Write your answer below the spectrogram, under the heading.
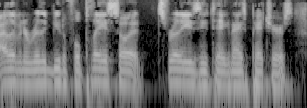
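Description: A man with a Western Canadian accent speaks at a medium pitch. His intonation is monotone and flat. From Canada, British Columbia. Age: 20s. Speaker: urban farmer. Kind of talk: interview conversation.

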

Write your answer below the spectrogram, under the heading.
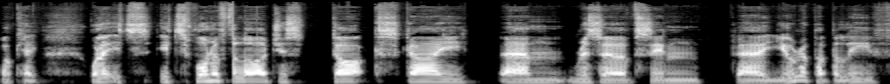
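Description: A man with a Northumbrian accent is heard in a dry, close sound with no echo on a very clean recording with a silent background. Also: medium pitch for a man, ordinary pitch variation, fairly slow pace. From northern England, Northumberland. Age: 40s. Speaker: mental health nurse. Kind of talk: casual interview.

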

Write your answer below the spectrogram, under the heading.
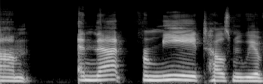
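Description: A woman speaks with ordinary pitch variation in a dry, close recording with no echo, very clean against a silent background. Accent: slight New York. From Long Island, New York. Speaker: nonprofit CEO. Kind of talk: interview.

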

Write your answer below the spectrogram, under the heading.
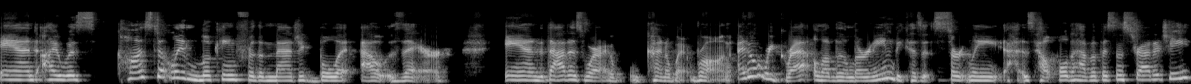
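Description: At a moderate pace, a plain, everyday voice speaks with ordinary pitch variation and very even loudness. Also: woman, medium pitch for a woman. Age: 50s. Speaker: business coach. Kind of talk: casual interview.

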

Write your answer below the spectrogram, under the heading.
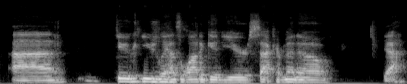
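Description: A man with an American accent speaks at a moderate pace. His pitch is fairly low with ordinary variation, in an ordinary speaking voice. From California. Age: 40s. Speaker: podcast host. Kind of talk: interview.

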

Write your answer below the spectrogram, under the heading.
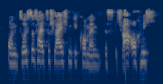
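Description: A woman speaks at a moderate pace, sounding somewhat breathy. Her intonation is monotone and flat. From Franconia, Germany (Nuremberg). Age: 30s. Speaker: weight loss coach. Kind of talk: interview.

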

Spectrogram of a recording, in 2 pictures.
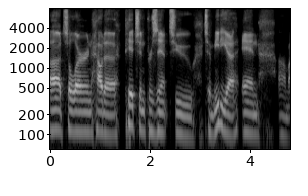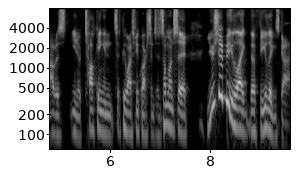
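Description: The recording is very clean, with a silent background and a dry, close sound with no echo. A man with a plain, everyday voice speaks at a moderate pace, with fairly low pitch and ordinary pitch variation. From US South. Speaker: mental health speaker. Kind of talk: interview.

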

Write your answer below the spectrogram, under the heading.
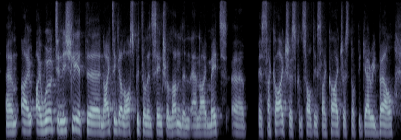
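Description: This man speaks with a South African accent at a medium pitch. His intonation stays fairly even. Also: fairly quick pace, quiet background. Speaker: clinical psychologist and company director. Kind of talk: casual interview conversation.

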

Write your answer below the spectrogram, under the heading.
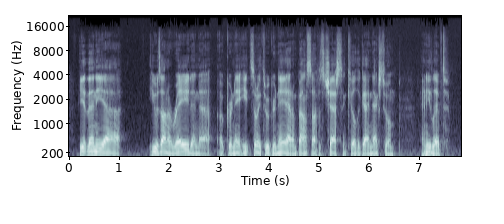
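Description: The delivery is very fast. The intonation stays monotone and flat. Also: man, very deep, low pitch for a man. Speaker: military service member. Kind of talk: casual chat.

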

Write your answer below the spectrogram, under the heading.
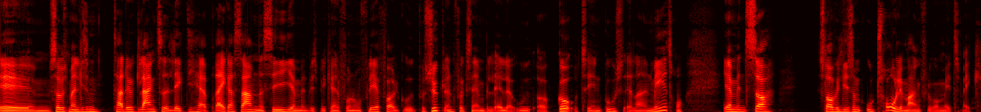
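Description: At a moderate pace, a man speaks with medium pitch and ordinary pitch variation in a dry, close sound with no echo on a very clean recording with a silent background. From Jutland, Denmark. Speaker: doctor and researcher. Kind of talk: interview. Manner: halting.

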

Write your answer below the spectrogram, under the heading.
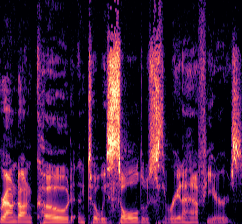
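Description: A man talks at a moderate pace in a normal speaking voice, fairly high in pitch. The recording is very clean, with a silent background. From California. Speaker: startup founder and investor. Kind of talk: interview conversation.

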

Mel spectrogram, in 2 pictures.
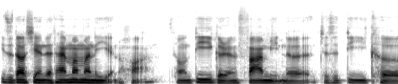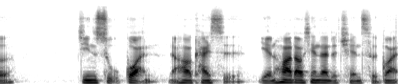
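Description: Over a silent background in a very clean recording, a man with a very deep, low pitch talks at a moderate pace with fairly even intonation. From Canada. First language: English (speaking Chinese). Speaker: dentist. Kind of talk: interview. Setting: studio. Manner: hesitant with frequent fillers.

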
